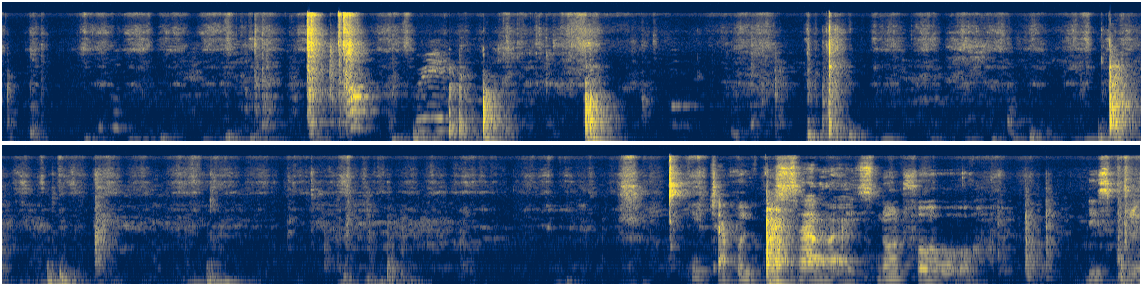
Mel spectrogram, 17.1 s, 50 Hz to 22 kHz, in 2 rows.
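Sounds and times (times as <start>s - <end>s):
rolling pin rubbing dough: 0.0s - 15.1s
rolling pin knocking on board: 4.4s - 4.7s, 7.6s - 10.4s.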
